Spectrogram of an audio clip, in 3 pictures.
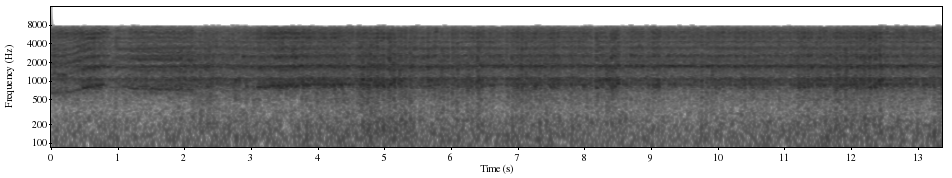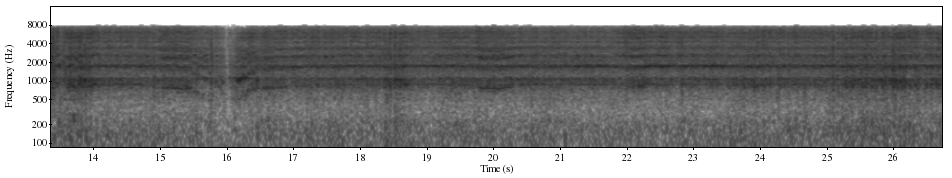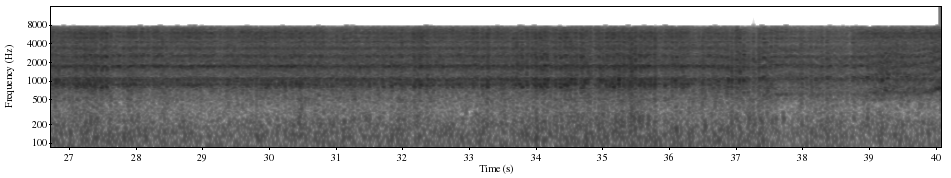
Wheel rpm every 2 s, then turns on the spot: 200, 220, 230, 230, 230, 240, 230, 180, 190, 230, 230, 230, 230, 230, 230, 230, 230, 230, 200, 170.
none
